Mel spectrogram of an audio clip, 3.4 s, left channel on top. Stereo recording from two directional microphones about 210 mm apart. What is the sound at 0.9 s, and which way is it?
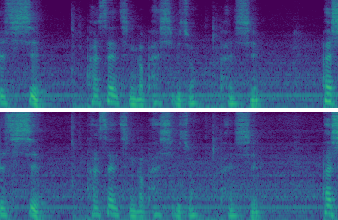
Speech, 25° left (ahead or behind).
